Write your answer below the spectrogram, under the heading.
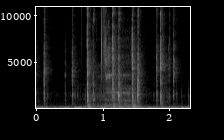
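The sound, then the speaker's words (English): Someone types one-handed on a computer keyboard, producing faint, irregular clusters of clicking keystrokes with uneven pauses between them. “damn it, I can't really type with one hand.”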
